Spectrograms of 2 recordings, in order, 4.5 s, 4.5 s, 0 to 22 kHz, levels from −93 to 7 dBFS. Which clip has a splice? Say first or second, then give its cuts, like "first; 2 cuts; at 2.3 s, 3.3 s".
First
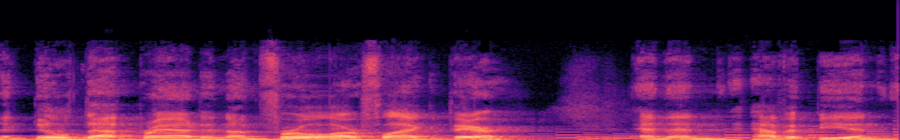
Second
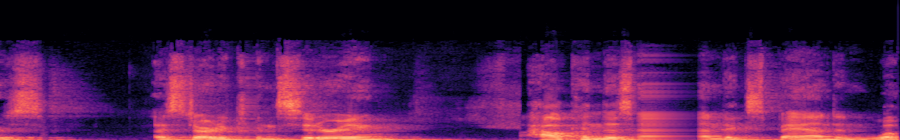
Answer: second; 1 cut; at 2.5 s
